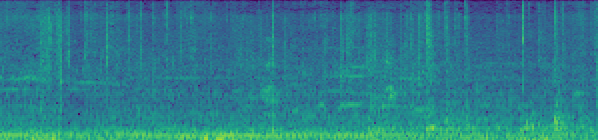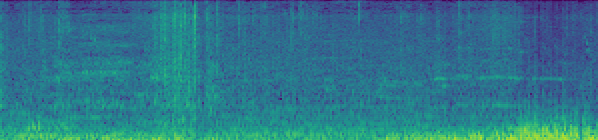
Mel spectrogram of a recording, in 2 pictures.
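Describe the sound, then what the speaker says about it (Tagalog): Pigeons coo steadily up close as they come out of their enclosure, with occasional wing flaps and soft rustling over a continuous outdoor background rumble. "Ayan, lumabas sila mga kalapatids."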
